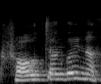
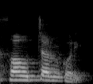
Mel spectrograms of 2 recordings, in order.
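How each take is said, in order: First: "স" said as a hushing "sho"; palatal sh sound. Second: "স" said as a hissing "so"; dental s sound. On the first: Teacher quizzing students on the first option, স pronounced as sh. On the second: Teacher quizzing students on the second option, স pronounced as dental s. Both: Shown as a demonstration.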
